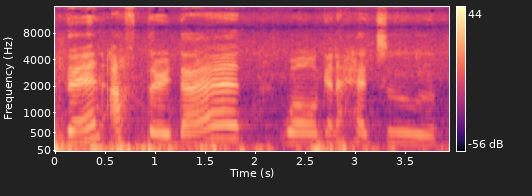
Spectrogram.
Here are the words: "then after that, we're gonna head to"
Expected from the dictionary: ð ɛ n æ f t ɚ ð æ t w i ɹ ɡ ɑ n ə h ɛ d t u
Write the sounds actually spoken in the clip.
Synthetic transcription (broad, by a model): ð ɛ n æ f t ɚ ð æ t w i l ɡ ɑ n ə h ɛ d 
